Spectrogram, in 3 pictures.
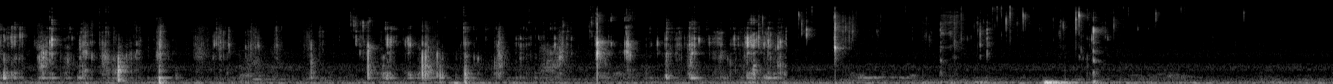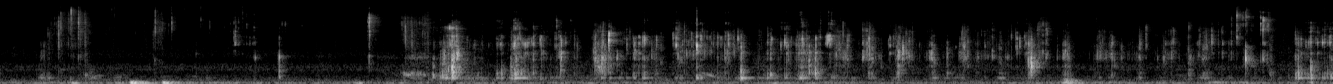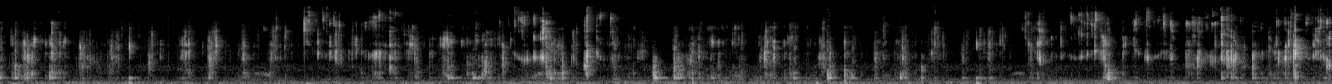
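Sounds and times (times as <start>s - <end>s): wet chewing and mouth smacking: 0.0s - 12.6s, 13.7s - 16.4s, 17.0s - 39.9s
low thumps: 10.4s - 10.8s.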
